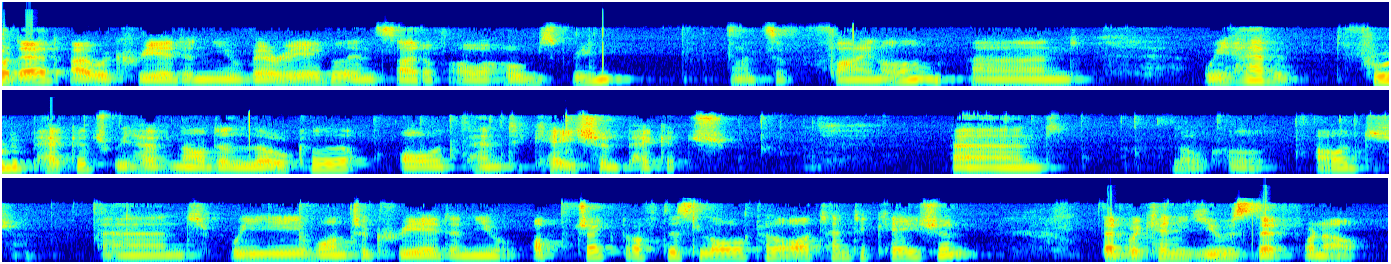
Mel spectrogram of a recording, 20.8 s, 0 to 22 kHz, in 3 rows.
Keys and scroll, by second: 17.9 super+s.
